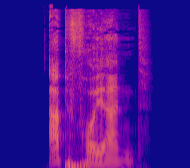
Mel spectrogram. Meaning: present participle of abfeuern
- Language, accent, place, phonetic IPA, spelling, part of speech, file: German, Germany, Berlin, [ˈapˌfɔɪ̯ɐnt], abfeuernd, verb, De-abfeuernd.ogg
